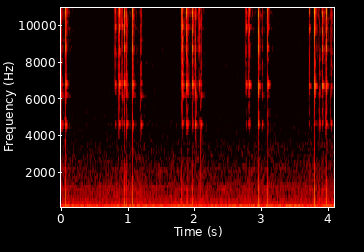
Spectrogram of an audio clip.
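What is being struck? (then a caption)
Glass liquid hourglass timer. Fingertips and nails tap a clear glass hourglass liquid timer filled with pink liquid and foam, which is tilted slightly. Quick bright clicks come in short clusters roughly once a second, each dying away almost instantly. A steady low hum sits underneath the taps.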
